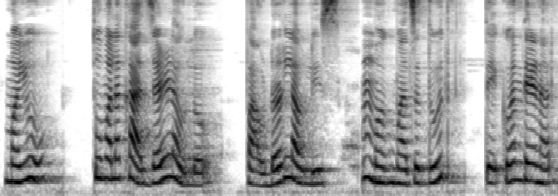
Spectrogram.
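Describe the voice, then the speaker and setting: A woman's voice: on the high side, measured pace, close to an everyday voice. A woman voicing a playful young husband who keeps teasing his wife in a storybook reading. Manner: teasing, jokey.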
